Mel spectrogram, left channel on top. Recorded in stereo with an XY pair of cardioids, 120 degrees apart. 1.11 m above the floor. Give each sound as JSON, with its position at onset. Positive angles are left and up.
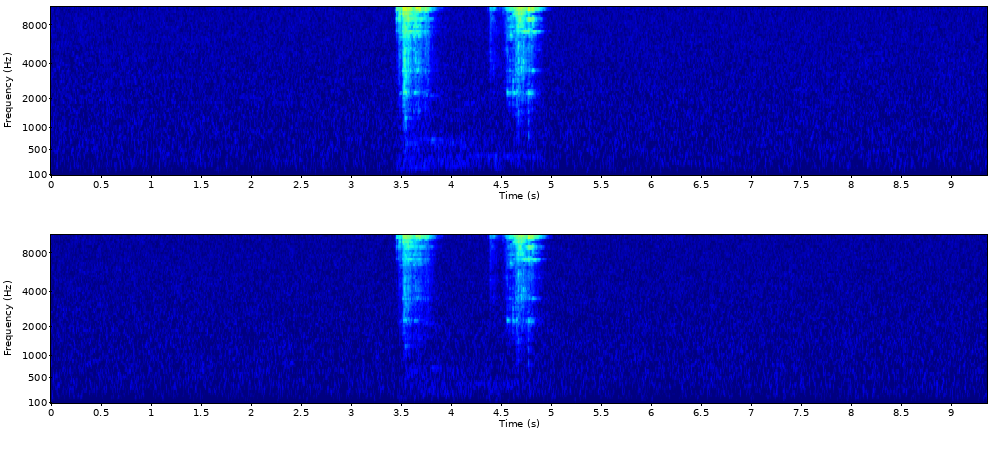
{"t": 3.5, "sound": "keys jangling", "azimuth_deg": 50, "distance_m": 0.8}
